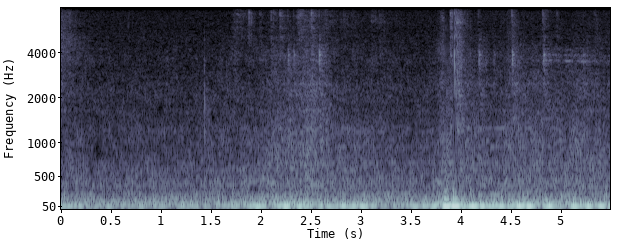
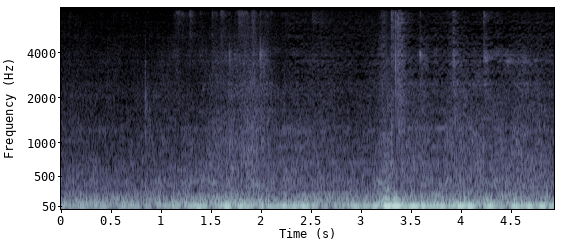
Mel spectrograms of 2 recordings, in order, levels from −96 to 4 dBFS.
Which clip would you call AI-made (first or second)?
second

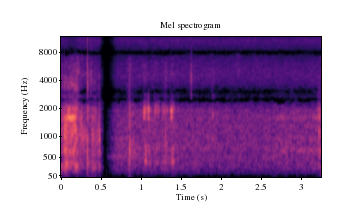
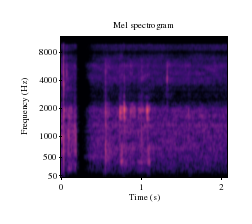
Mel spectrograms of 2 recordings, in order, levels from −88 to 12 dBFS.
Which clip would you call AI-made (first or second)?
second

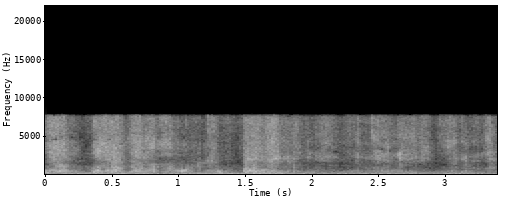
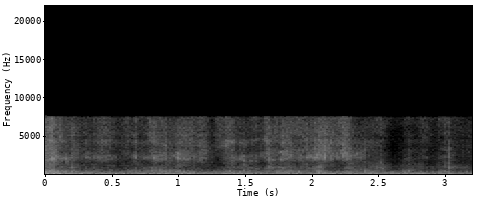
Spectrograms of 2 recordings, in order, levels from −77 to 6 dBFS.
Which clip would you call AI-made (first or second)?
second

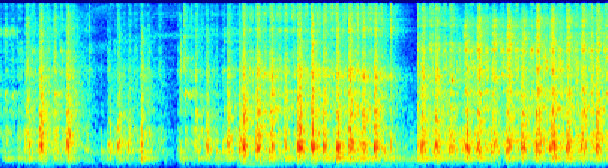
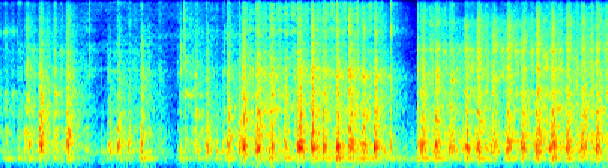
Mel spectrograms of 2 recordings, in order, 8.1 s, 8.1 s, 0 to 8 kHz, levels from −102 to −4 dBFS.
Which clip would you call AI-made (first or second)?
second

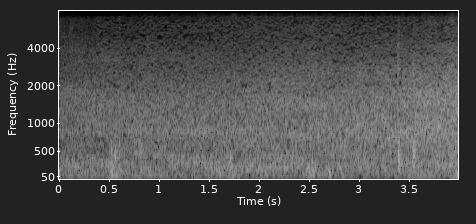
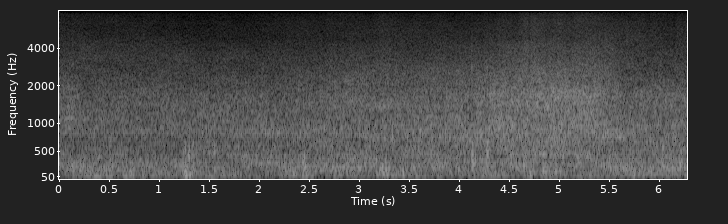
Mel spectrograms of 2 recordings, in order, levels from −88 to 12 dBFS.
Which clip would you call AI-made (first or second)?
second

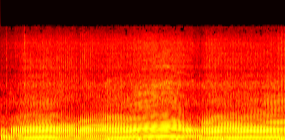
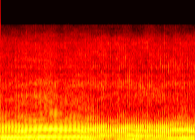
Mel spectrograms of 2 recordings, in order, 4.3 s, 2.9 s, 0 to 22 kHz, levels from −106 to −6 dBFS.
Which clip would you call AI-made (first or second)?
second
